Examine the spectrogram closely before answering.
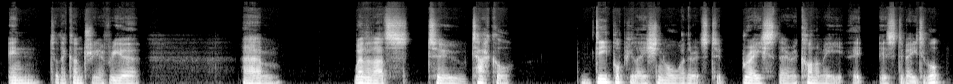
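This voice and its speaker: Recorded dry and close with no echo and a silent background, a man speaks at a fairly slow pace in a fairly low, somewhat breathy voice. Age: old. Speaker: purpose coach and author. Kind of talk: casual talk to camera. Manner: hesitant, many fillers.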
